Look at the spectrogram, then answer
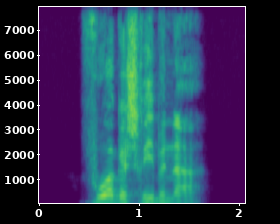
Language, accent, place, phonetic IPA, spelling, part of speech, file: German, Germany, Berlin, [ˈfoːɐ̯ɡəˌʃʁiːbənɐ], vorgeschriebener, adjective, De-vorgeschriebener.ogg
- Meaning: inflection of vorgeschrieben: 1. strong/mixed nominative masculine singular 2. strong genitive/dative feminine singular 3. strong genitive plural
